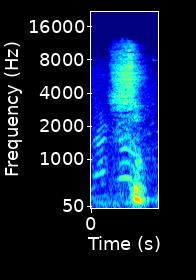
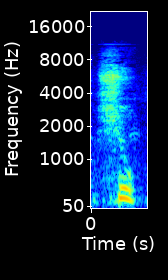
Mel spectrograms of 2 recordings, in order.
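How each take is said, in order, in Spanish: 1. El nombre empieza con sonido s. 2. El nombre empieza con sonido sh. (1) "vamos a decirlo en español" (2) "En inglés se pronunciaría el Dios Shu"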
